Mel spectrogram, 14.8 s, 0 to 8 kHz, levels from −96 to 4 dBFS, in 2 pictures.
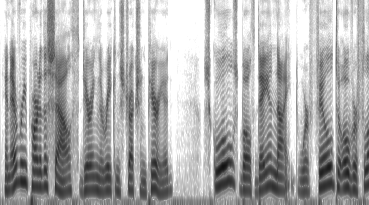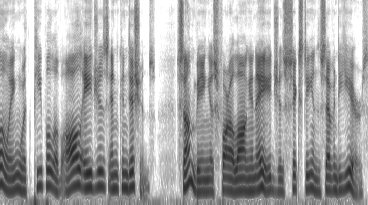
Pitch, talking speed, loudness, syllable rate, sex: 155 Hz, 155 wpm, -18 LUFS, 4.4 syllables/s, male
